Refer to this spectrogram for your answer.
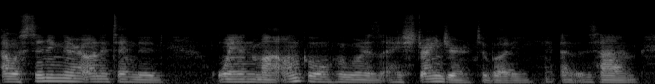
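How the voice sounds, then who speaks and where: At a fairly slow pace, a man talks with medium pitch and fairly even intonation in a normal speaking voice. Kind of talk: eulogy speech delivered to an audience. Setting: public speaking, delivered to a room of attendees.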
